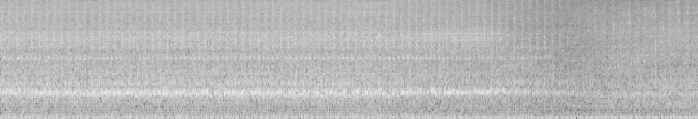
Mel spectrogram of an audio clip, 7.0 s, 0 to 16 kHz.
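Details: 1982 Corvette C3 with throttle-body fuel injection, left outside a decade, just restarted after a fuel system overhaul and running poorly. Fast, light ticking about three per second over a steady idle with a thin whine; throttle bodies popping.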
